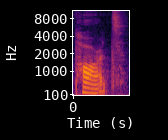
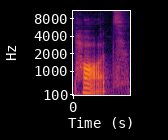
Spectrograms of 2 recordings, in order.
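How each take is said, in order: First: "part" with the R sounded; American "part", tongue curled on the R. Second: "part" with no R, like "paht"; British "part", long vowel straight into T; British silent R. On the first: Showing likely American English version, rhotic R. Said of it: "in American English". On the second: Showing the British English version, R left silent. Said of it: "in British English, it is pronounced". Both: Shown as a demonstration.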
